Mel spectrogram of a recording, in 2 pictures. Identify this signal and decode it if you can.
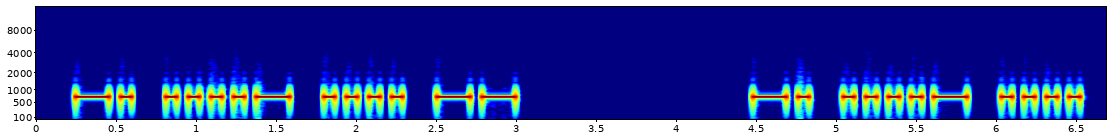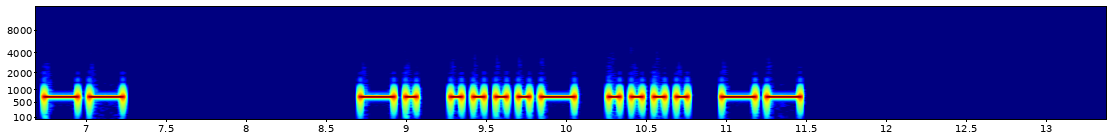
Morse code, heard as a keyed tone, about 17 wpm, 700 Hz. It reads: N4HM N4HM N4HM
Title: USA Call Signs - 4 Characters - Repeated 3x - 17wpm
